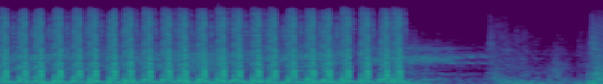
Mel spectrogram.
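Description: Rapid automatic gunfire from a Mad Max-style post-apocalyptic survival game, a loud, evenly spaced stream of shots that stops abruptly, leaving a quieter rumbling background.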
